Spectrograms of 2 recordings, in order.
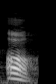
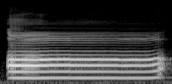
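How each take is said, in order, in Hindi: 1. स्वर छोटा और तेज़ है। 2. स्वर लगभग तीन गुना देर तक बोला जाता है। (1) "बहुत कम समय लगा ना उच्चारण करने में" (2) "तीन गुना बढ़ गया ना"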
